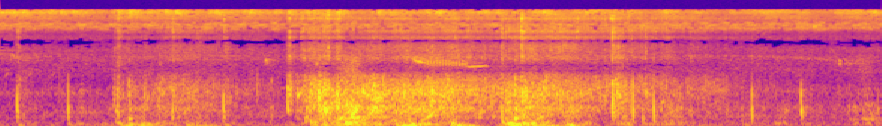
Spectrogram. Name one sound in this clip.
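Water splashes as someone wades through shallows.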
